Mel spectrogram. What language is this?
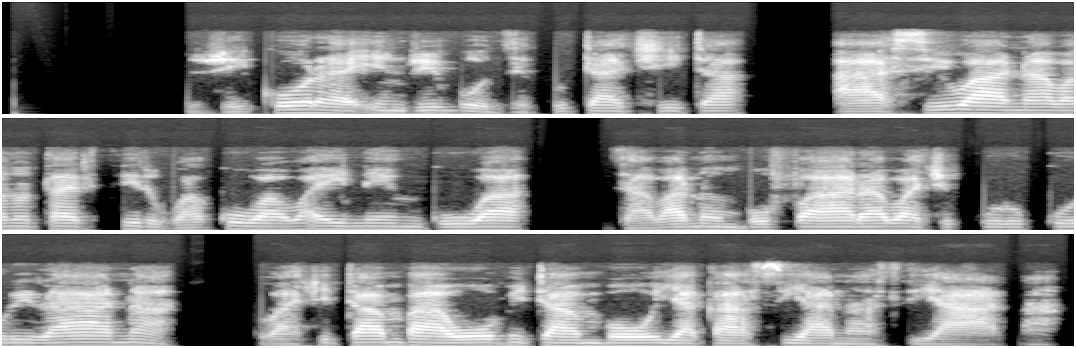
Ndau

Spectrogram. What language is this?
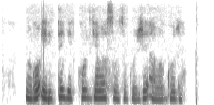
Kinyarwanda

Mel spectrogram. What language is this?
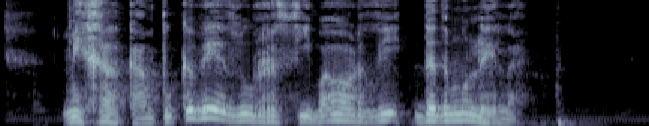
Galician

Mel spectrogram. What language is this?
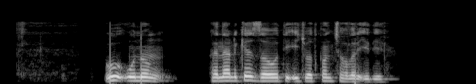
Uyghur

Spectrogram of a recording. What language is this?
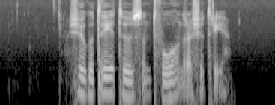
Swedish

